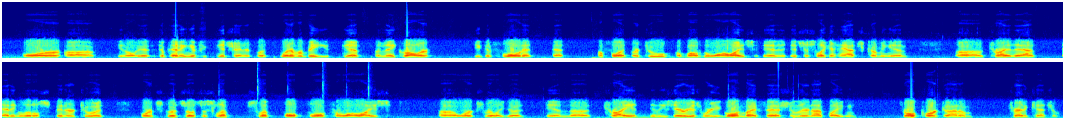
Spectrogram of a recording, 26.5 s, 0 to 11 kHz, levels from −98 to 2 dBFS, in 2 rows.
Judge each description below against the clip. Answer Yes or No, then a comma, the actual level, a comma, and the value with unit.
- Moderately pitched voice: No, low, 125 Hz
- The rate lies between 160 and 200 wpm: Yes, average, 195 wpm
